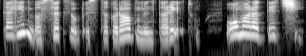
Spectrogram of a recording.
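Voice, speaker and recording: A woman with an Egyptian accent narrating a scripted story in a brisk, even way. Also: very high-pitched, dry recording, studio quality. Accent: Egyptian Arabic.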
